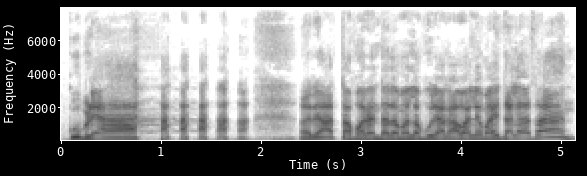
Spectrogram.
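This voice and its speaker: Swaggering comic gang boss played by a man, Varhadi village accent, grandly boastful, highish pitch. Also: pushed and bright, heavily acted. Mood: gloating. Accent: rural Maharashtra, Varhadi Marathi. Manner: bragging, cackling, refers to himself grandly. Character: boastful swaggering village gangster boss, self-styled underworld don. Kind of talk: comic cartoon dialogue.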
